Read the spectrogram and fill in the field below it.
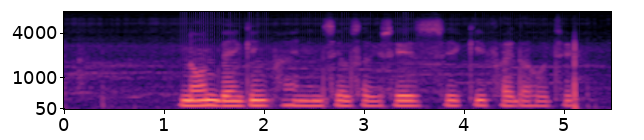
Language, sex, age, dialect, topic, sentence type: Magahi, male, 25-30, Northeastern/Surjapuri, banking, question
